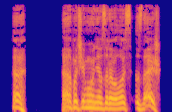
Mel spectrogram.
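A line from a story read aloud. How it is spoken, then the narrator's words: Chuckling loudly. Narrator (Russian): хохотнул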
